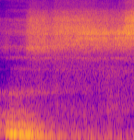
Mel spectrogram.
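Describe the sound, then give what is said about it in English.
A voice imitates a growing hiss: a breathy, steady hiss that swells and brightens toward the end, with a brief low vocal sound at the start. “You start hearing this growing hiss sound, like just like,”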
